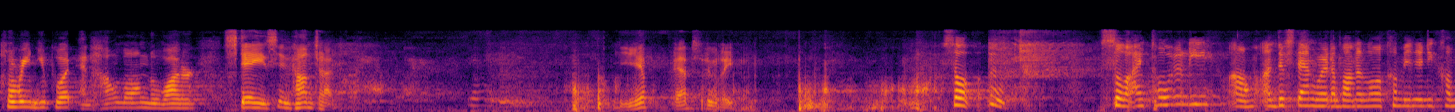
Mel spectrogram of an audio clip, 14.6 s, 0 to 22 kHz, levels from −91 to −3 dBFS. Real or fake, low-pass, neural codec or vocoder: fake; 7.2 kHz; codec, 16 kHz in and 24 kHz out, 1.1 kbps, FireRedTTS-2 codec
